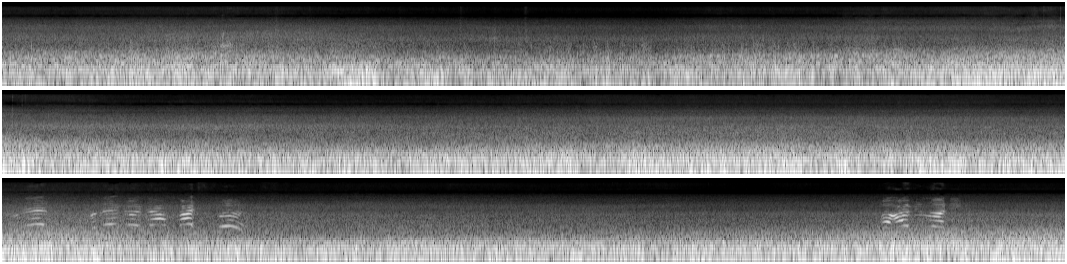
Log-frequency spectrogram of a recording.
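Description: Wind buffeting the microphone over the steady rush of ocean surf on a storm-swept beach. A few short high-pitched calls come about two-thirds of the way through.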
